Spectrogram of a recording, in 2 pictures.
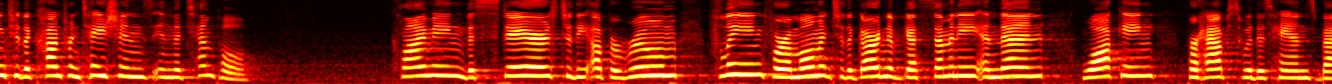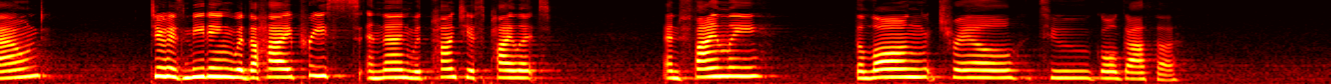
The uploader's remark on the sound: Sermon preached at RCHP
